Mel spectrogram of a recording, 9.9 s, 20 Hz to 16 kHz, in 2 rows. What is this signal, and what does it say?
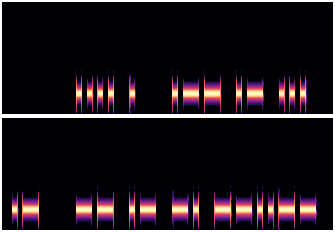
Morse code, heard as a keyed tone, about 15 wpm, 700 Hz. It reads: HE WAS A MAN,
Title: Sentences from Top 1000 Words - Review Part 3 - 15wpm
